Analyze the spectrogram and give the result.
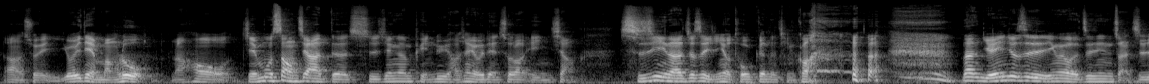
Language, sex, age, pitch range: Chinese, male, 20-39, 110-135 Hz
